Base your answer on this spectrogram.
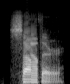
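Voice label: "souther", American English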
